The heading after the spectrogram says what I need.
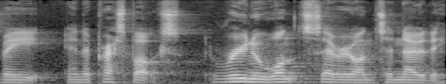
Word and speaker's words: Rune: Interesting, the Holger Rune, have to pronounce the E, we now know this, stuff.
